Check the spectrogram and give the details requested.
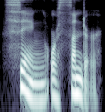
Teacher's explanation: the breathy air-only th sound in words like thing or thunder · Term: unvoiced dental fricative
